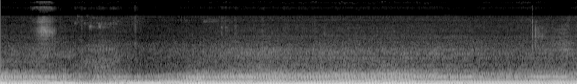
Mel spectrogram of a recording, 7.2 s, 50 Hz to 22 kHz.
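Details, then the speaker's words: BMW E82 1 Series cold start after replacing both coil packs and clearing misfire codes (cylinders 1 and 3): loud, deep, steady idle with even beat, no tapping, knocking or misfire, healthier than before. "I wanted y'all to hear it for the first time on the cold start. I mean, it sounds a lot um healthier than yesterday misfire. Yeah, it's not misfireing right now, but yeah."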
